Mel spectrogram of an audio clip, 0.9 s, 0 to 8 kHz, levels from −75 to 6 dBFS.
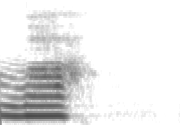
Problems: none marked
